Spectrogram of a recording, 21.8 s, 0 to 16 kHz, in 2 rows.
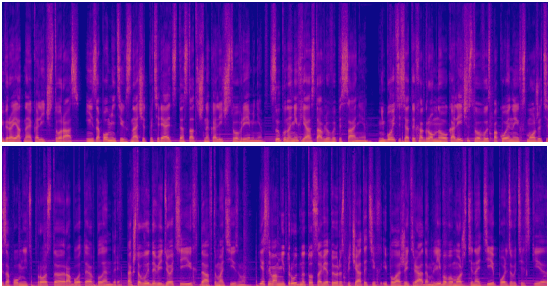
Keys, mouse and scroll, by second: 1.5-3.0 shift+middle drag, 3.0 shift+click, 4.3 shift+click, 5.1-8.8 shift+middle drag, 6.8 scroll down 1, 7.6 shift+d, 8.8 shift+click, 9.1-10.8 shift+middle drag, 10.8 shift+d, 10.8 click, 11.5 shift+d, 12.1 click, 12.3-13.4 middle drag, 13.4 shift+click, 13.8 shift+click, 14.2 shift+click, 14.6 shift+click, 15.0 shift+click, 15.4 scroll down 1, 15.7-17.0 middle drag, 16.4 shift+d, 17.0-17.7 scroll down 1, 17.7 shift+a, 21.6-21.8 middle drag, 21.6 x.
